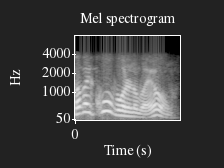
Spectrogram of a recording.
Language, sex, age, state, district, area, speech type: Nepali, male, 60+, West Bengal, Kalimpong, rural, conversation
